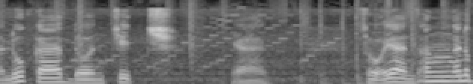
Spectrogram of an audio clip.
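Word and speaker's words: Luka Dončić: Dati po kasi ang pronunciation ko ay Luka Doncic. Pero I think mas tama na Luka Doncic.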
